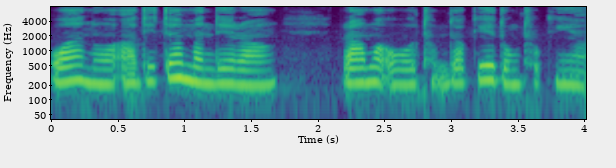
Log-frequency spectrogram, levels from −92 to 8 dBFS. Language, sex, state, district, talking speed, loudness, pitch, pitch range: Garo, female, Meghalaya, West Garo Hills, 90 wpm, -17 LUFS, 215 Hz, 210-235 Hz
